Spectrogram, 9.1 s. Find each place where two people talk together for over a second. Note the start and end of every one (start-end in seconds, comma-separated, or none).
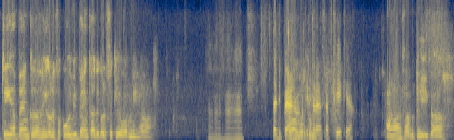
none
